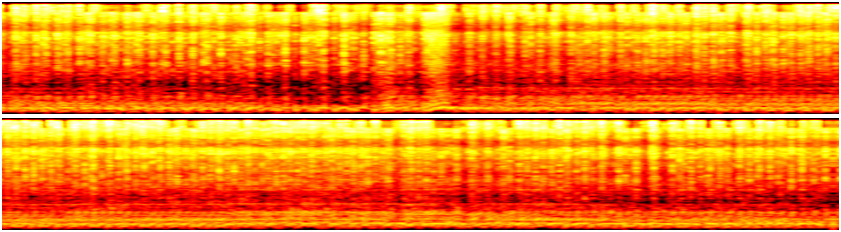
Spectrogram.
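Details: Engine started on the key right after the carburetors were refitted and the battery installed: even, low, steady idle holding speed without misses, hunting or knocks; normal idle.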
